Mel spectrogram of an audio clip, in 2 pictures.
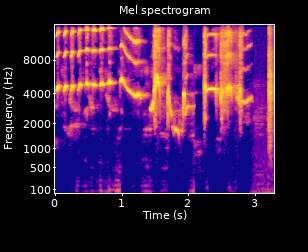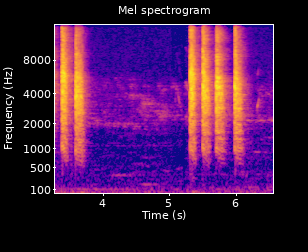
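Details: White-rumped shama singing as a provocation for other shamas: a quick burst of high repeated notes and sweeping whistles, then harsh, raspy bursts in groups of three separated by quieter gaps.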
